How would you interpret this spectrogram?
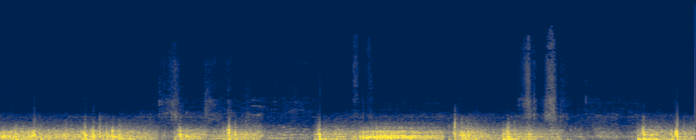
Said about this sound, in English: Explosions have been heard across the Iranian capital, Tehran, as three waves of airstrikes were launched by Israel overnight.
